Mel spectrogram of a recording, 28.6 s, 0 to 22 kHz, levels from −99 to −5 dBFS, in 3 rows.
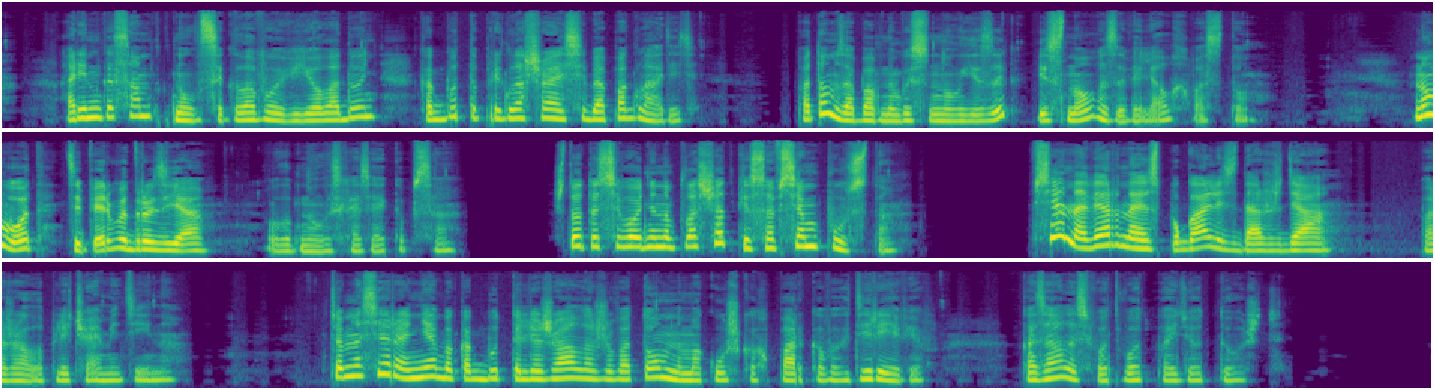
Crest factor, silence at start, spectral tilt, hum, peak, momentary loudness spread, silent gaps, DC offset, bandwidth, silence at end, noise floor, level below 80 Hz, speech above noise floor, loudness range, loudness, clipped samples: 16 dB; 0.45 s; -4.5 dB/octave; none; 0 dBFS; 13 LU; 12.65-13.17 s, 15.74-16.35 s; under 0.1%; 17 kHz; 1.15 s; -69 dBFS; -72 dBFS; 53 dB; 6 LU; -16 LUFS; under 0.1%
